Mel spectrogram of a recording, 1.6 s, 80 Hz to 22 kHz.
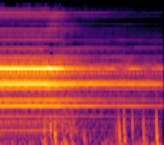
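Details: VTech MobiGo 2 handheld with game cartridge tilted in its slot: piercing, steady, extremely loud high-pitched multi-tone electronic buzz, vacuum-like from another room; console malfunctioning.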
